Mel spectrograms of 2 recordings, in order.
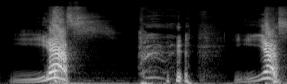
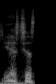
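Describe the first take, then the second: First: It sounds eager and excited. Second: It sounds timid and restrained. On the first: This is what was felt inside. "That was in my head. I didn't really say it like that" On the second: This is what was actually said aloud. "I kind of kept it somewhat timid and professional"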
